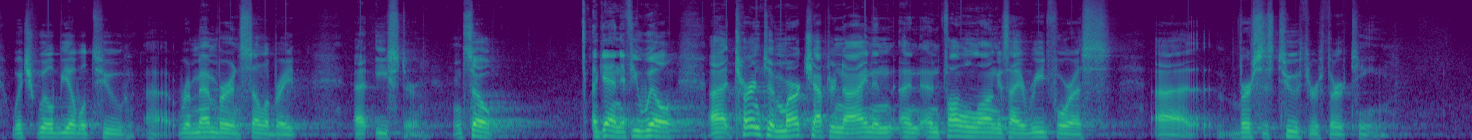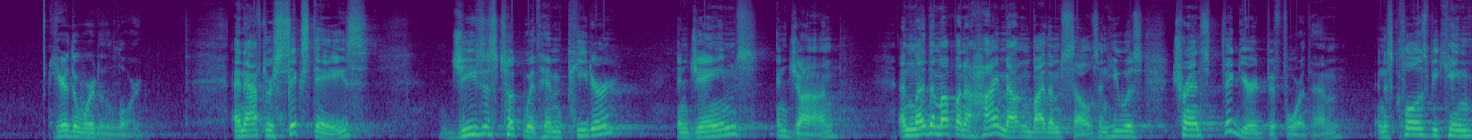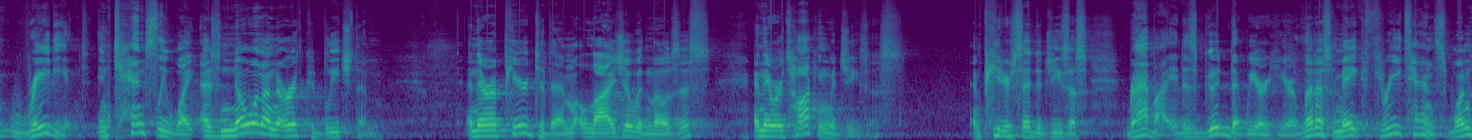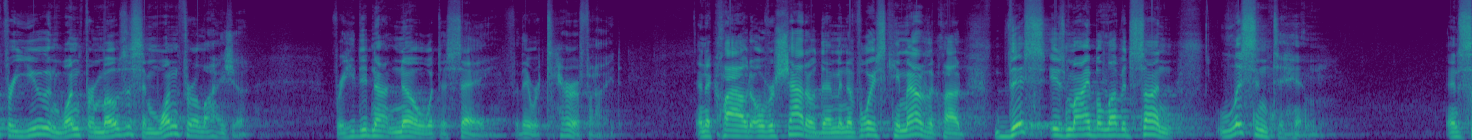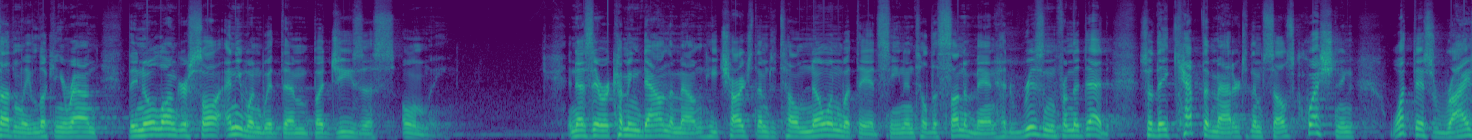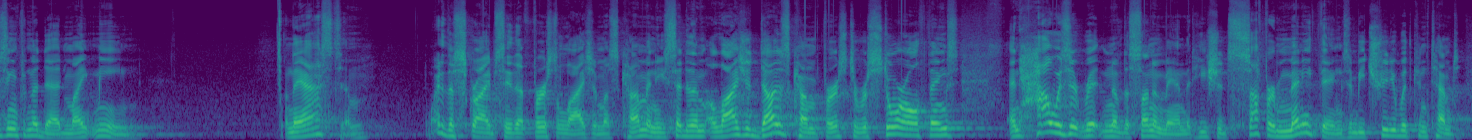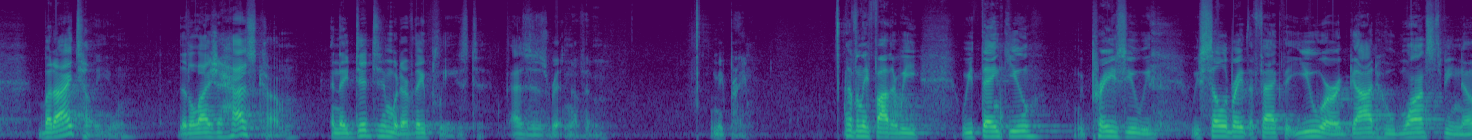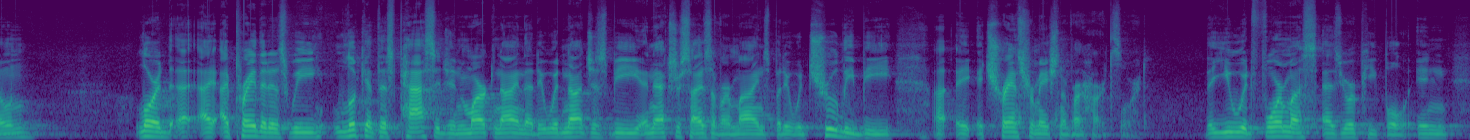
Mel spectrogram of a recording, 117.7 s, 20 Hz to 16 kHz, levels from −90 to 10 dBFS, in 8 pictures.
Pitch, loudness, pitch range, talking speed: 125 Hz, -26 LUFS, 110-150 Hz, 185 wpm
